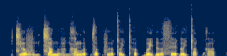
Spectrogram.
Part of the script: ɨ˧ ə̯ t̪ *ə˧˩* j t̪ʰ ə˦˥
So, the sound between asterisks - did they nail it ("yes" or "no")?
yes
